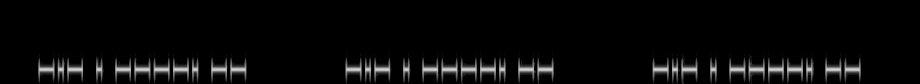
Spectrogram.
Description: Morse code, heard as a keyed tone, about 25 wpm, 700 Hz. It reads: KE9M KE9M KE9M
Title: USA Call Signs - 4 Characters - Repeated 3x - 25wpm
